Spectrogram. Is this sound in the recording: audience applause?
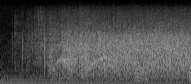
yes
